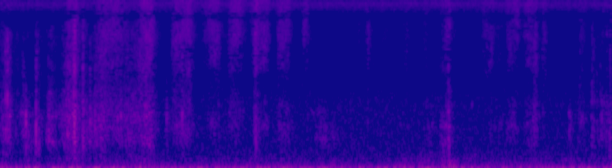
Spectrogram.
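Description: Faint rustling and rubbing of a crumpled paper towel pressed over damp coffee paint on paper, blotting the paint off, with scattered soft crinkles.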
